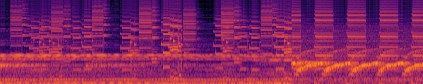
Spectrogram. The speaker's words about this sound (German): Der Alarm ist aus.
